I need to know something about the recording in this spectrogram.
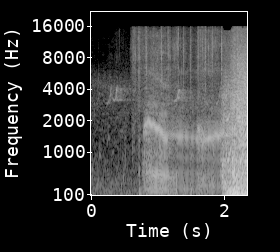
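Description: A cartoon hedgehog creature's high, squeaky call, starting under a second in and held for about a second, dipping slightly in pitch.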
